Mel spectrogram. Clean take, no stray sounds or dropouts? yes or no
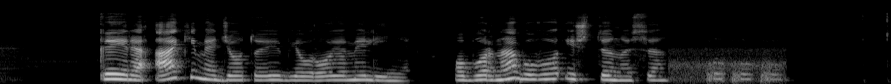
no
